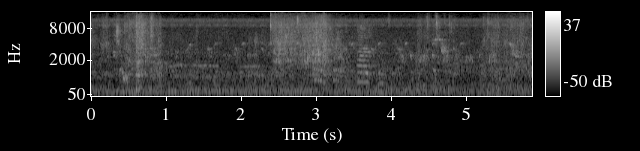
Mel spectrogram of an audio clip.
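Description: Water splashing as a metal bowl is dipped into a large clay water jar and lifted out full, with a short splash about halfway through. Birds chirp around it.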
